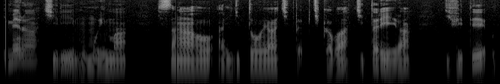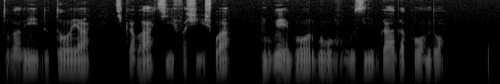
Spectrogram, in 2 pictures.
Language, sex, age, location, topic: Kinyarwanda, male, 25-35, Kigali, health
